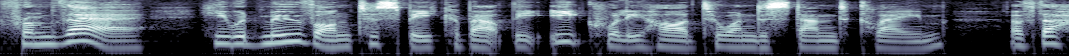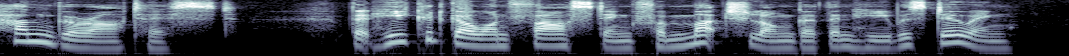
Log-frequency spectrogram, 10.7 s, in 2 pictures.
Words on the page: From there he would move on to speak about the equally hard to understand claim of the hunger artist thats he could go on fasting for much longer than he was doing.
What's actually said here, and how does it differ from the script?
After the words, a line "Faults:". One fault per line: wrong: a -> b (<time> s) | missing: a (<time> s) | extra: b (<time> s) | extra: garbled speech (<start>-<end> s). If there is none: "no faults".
From there he would move on to speak about the equally hard to understand claim of the hunger artist that he could go on fasting for much longer than he was doing.
Faults:
wrong: thats -> that (7.1 s)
